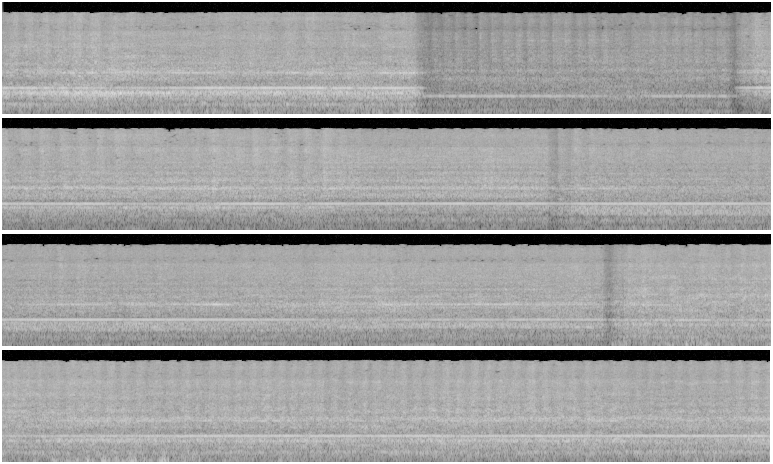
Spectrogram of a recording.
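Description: Handheld hair dryer blowing steadily on a dog's wet fur, a steady whine over the rush of air. About four seconds in it drops lower and quieter for about three seconds, then returns to full strength.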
